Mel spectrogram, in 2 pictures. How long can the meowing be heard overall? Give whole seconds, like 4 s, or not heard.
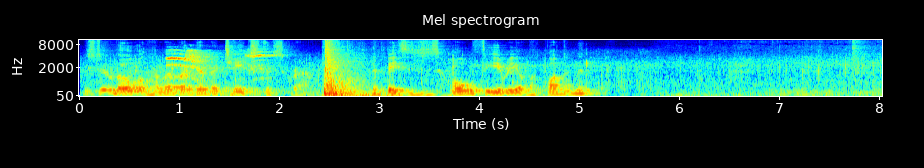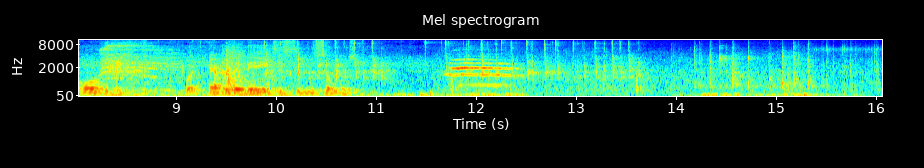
3 s.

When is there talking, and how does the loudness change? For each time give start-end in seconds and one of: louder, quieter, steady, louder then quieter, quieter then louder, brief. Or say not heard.
0.1-5.0 quieter then louder
8.0-10.8 brief.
